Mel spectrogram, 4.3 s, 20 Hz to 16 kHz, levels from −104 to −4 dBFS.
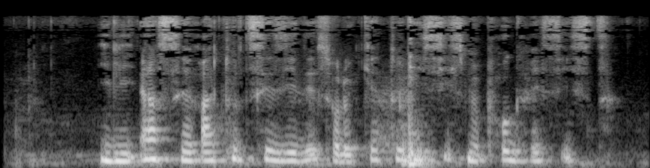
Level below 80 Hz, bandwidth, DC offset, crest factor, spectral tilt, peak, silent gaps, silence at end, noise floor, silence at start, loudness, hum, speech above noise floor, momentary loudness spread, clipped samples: -52 dBFS; 11.5 kHz; under 0.1%; 16 dB; -5.5 dB/octave; -8 dBFS; none; 0.25 s; -51 dBFS; 0.2 s; -24 LUFS; none; 28 dB; 11 LU; under 0.1%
